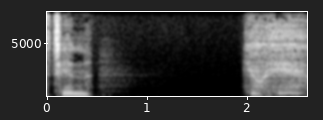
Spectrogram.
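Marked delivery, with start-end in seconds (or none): 2.0-2.6 soft hushed whisper; barely voiced. A narrator's reading. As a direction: breathe it out quietly. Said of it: "I whisper".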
